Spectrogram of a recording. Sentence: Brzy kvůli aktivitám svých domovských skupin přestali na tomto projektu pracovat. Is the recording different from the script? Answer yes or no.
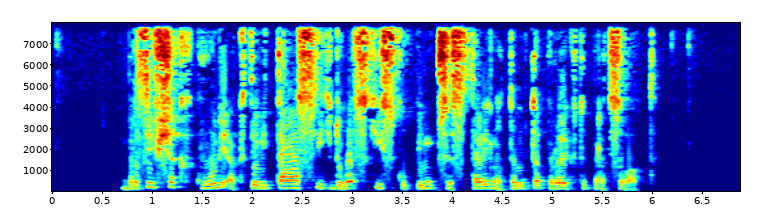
yes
